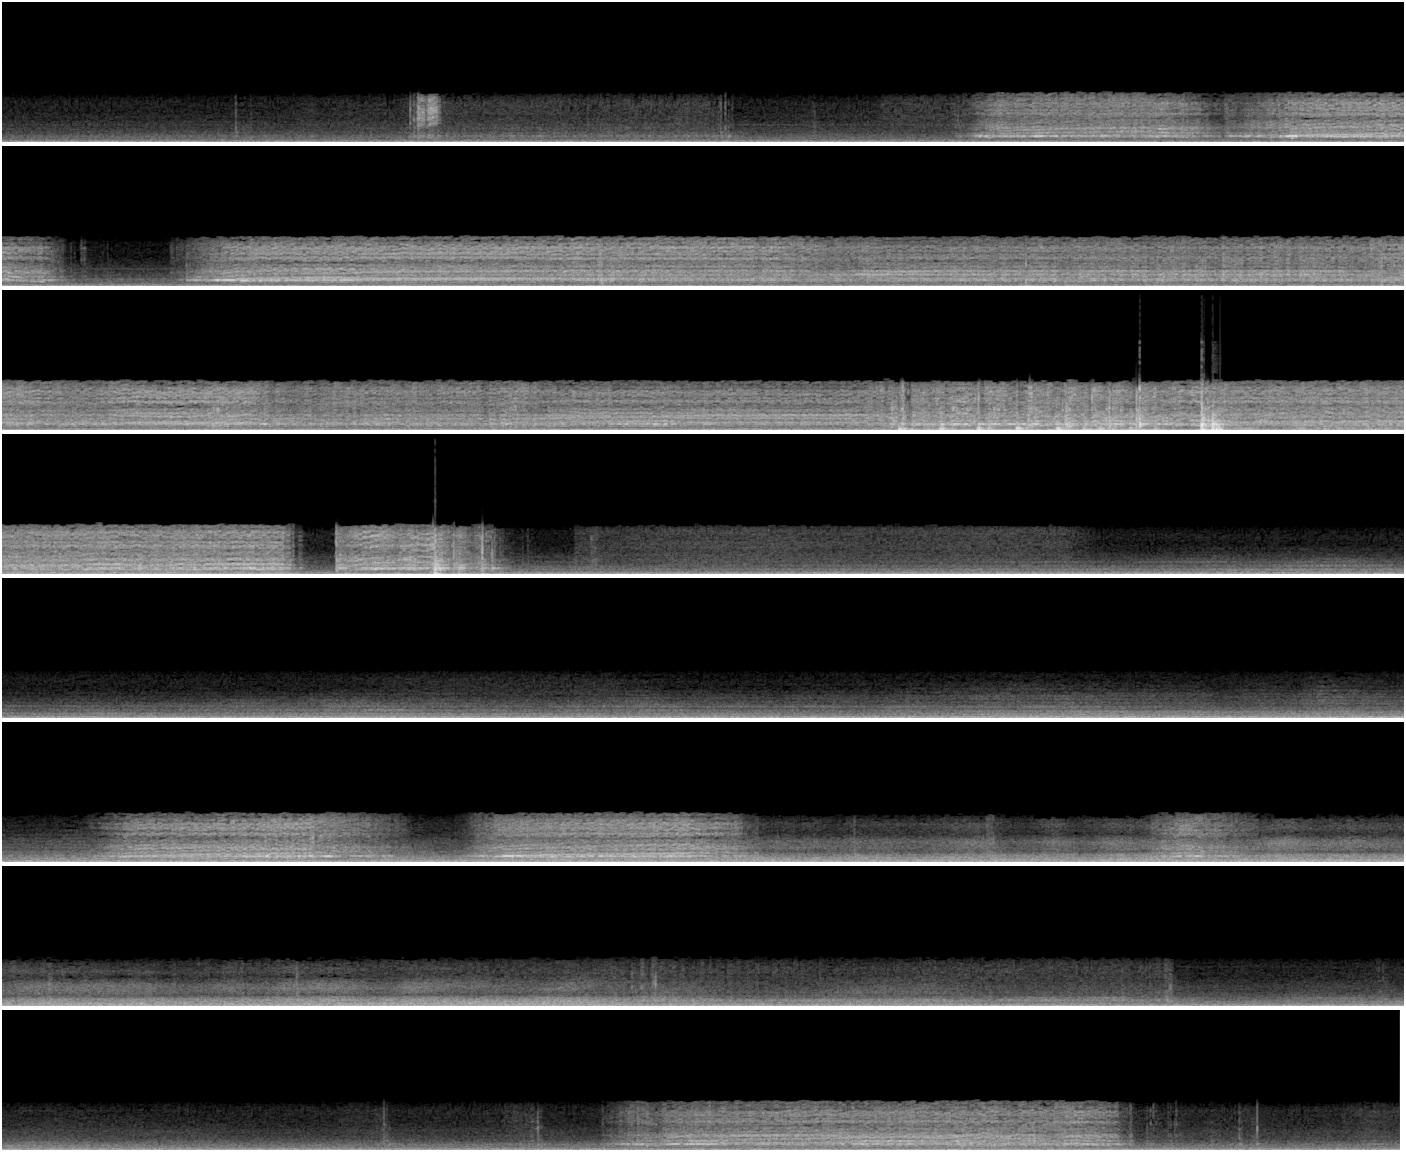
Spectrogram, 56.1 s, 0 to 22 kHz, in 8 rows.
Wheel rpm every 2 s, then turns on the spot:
10, 10, 60, 80, 150, 160, 160, 160, 160, 150, 170, 90, 0, 0, 0, 0, 0, 30, 80, 50, 20, 20, 20, 10, 0, 10, 130, 40.
2-4 38-40 42-48 54-56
